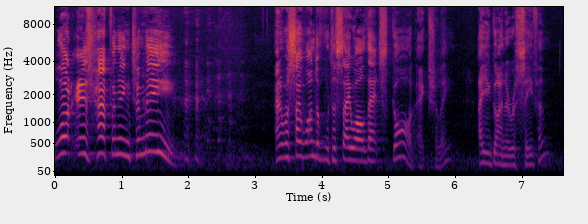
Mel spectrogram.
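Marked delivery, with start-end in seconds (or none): 0.0-1.8 slow, high words forced through gritted teeth. Speaker recalls a man in a suit asking them: retelling words through gritted teeth. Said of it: "through gritted teeth saying to me".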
